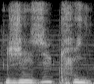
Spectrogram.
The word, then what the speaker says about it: Jésus-Christ: Но обратите внимание, что если Иисус просто, то это Крист, Т произносится, но если его название полное, то оно произносится Jésus-Christ, без Т.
